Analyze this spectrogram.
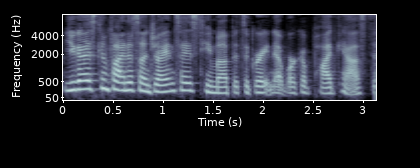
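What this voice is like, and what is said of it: Very fast excited speech. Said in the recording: “I'm talking so fast”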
